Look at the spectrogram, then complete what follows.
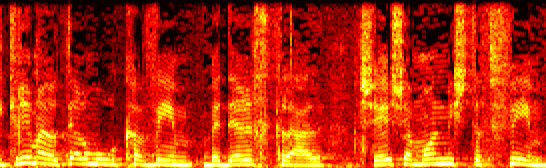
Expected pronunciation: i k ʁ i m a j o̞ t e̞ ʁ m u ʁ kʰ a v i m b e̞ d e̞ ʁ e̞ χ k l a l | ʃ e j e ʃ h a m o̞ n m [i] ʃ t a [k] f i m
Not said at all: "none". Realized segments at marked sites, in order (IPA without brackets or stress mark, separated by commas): i, t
